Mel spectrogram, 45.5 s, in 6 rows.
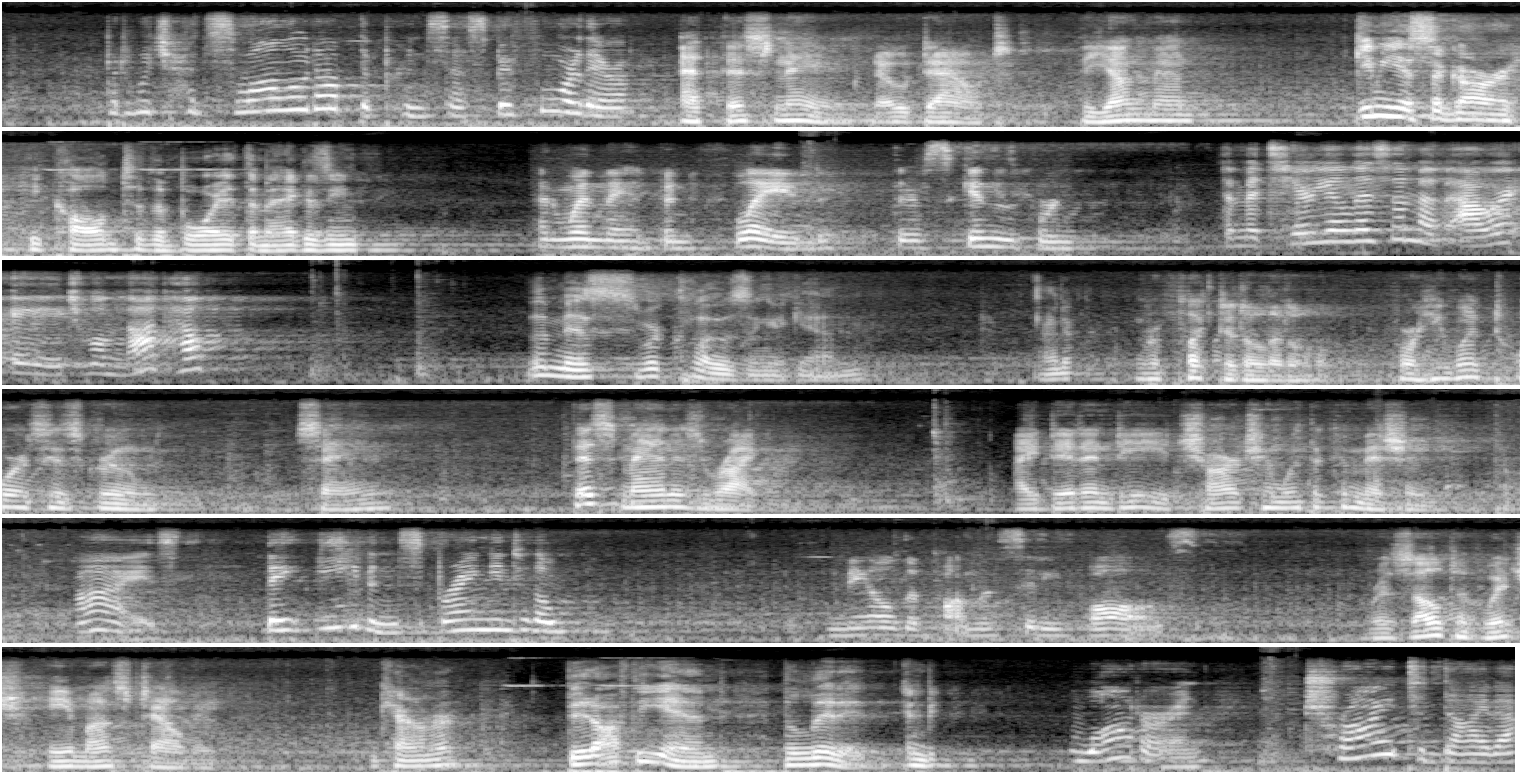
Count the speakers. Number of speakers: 6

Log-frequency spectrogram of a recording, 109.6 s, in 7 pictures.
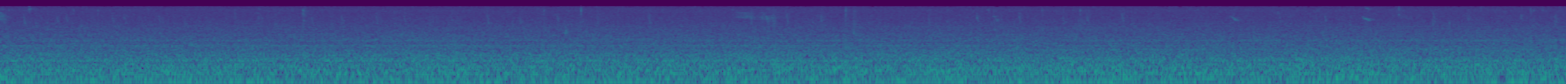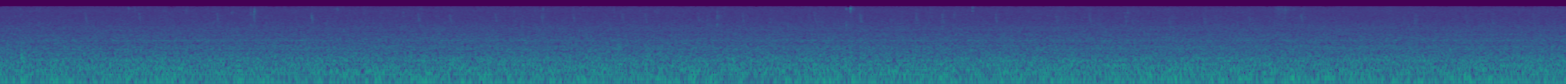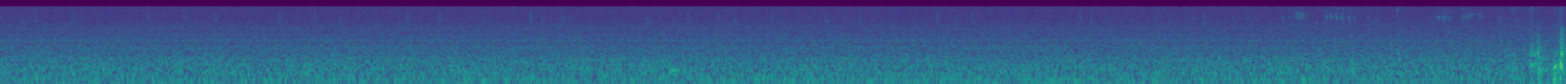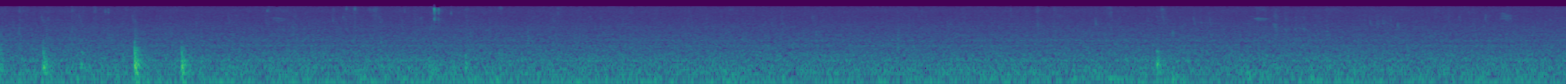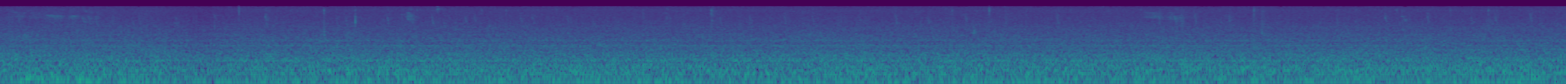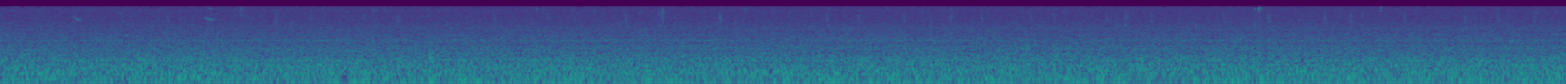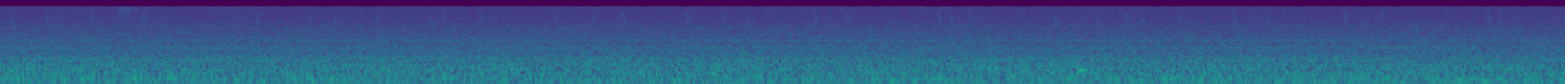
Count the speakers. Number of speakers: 0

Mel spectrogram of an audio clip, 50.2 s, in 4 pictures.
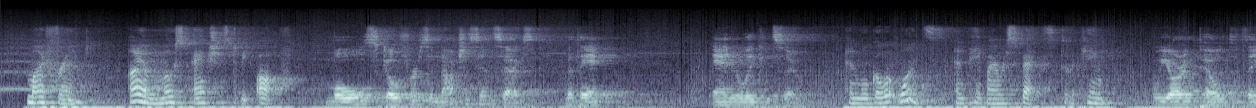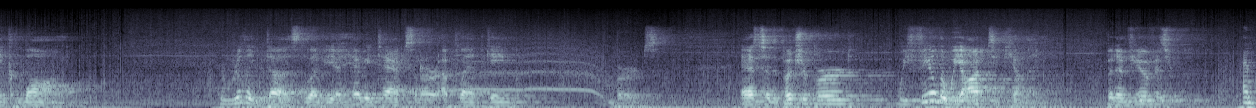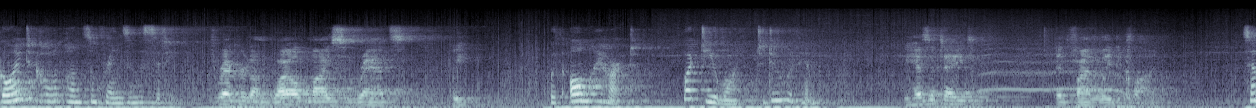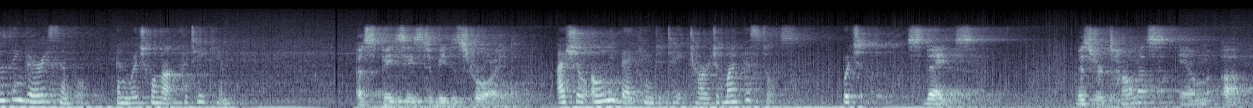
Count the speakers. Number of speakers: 2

